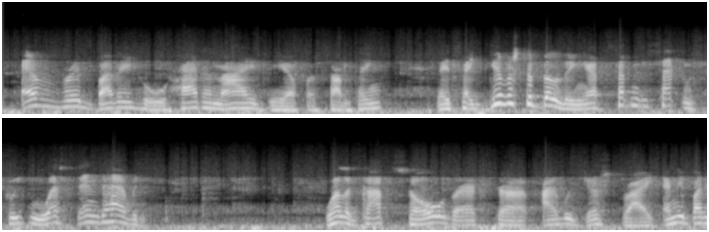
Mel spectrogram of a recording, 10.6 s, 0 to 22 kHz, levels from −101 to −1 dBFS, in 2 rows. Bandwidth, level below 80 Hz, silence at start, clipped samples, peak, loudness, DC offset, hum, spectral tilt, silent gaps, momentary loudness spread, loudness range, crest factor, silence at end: 5.8 kHz; -32 dBFS; 0 s; under 0.1%; -4 dBFS; -21 LUFS; 0.2%; none; -9 dB/octave; none; 14 LU; 3 LU; 18 dB; 0 s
